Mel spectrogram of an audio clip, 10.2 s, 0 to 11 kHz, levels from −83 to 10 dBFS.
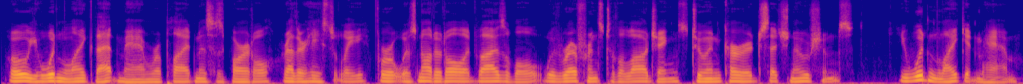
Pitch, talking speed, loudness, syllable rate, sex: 115 Hz, 190 wpm, -18 LUFS, 5.3 syllables/s, male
